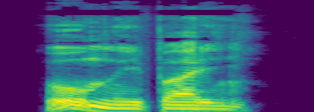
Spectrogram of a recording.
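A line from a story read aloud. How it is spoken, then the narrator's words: Regretful. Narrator (Russian): сказал Кутузов, как будто с сожалением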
